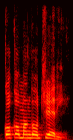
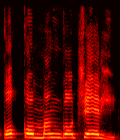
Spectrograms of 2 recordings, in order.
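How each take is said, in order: First: "Coco mango cherry" run together; as one word. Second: Slow, spelled-out "Coco mango cherry"; word by word. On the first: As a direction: join "Coco mango cherry" without any breaks. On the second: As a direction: give "Coco mango cherry" slowly, each word distinct. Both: Shown as a demonstration. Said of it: "One word".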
